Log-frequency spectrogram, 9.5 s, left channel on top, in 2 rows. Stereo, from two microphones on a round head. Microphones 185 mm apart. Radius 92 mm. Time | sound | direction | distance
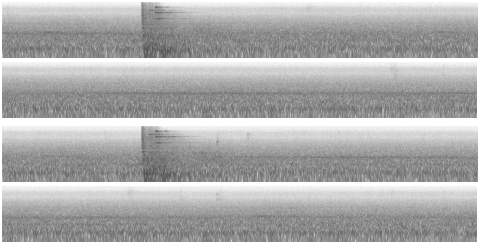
1.4 | a gunshot | 5° left (ahead or behind) | 5 m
